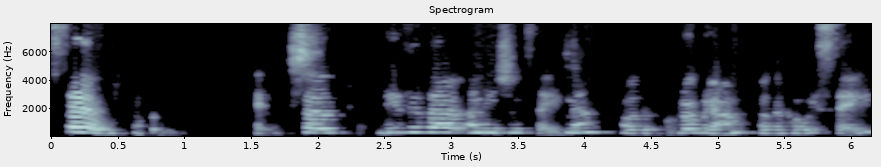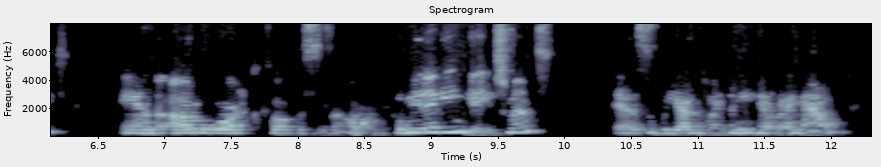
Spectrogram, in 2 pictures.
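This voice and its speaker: Speaking at a moderate pace, a woman with a high pitch uses ordinary pitch variation. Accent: non-native. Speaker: volunteer program staff. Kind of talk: presentation.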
